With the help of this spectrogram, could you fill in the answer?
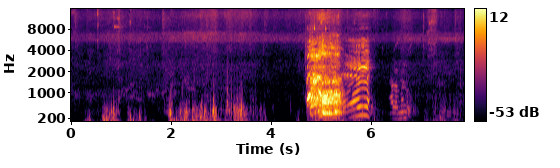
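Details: Marwari stallion giving a loud neigh: a harsh burst that breaks into a string of wavering, downward-bending harmonic whinnies over about a second and a half. People talk beforehand, and a fainter short call follows.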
